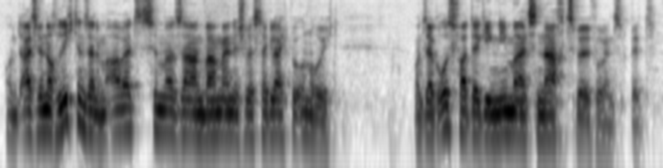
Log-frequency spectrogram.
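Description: A man's voice: mid-range voice, fairly even intonation, fairly quick, lightly acted. An actor playing a disdainful, defensive young man, grandson of the victim, in a German radio crime drama. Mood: cool, testy. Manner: dismissive, testy.

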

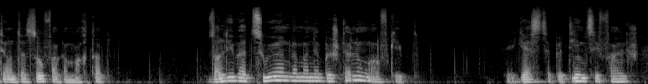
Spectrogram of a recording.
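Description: A man's voice: medium pitch, dark tone, slightly rough. A man acting a cocky, grumbling fifteen-year-old apprentice bricklayer in a German radio play, self-important in his way of talking. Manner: boastful, indignant, self-important.

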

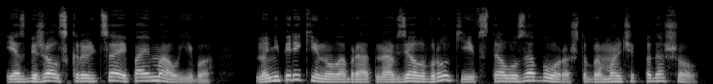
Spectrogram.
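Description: Male narrator for a first-person audiobook; measured, even delivery, dry close recording. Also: mid-range voice, no echo.

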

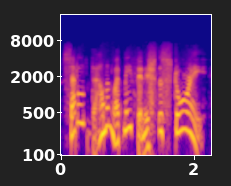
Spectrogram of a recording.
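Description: A man's voice: very high voice, wildly swooping pitch, fairly quick, slightly rough, dry recording, dull audio, voice pushed up, heavily acted. A man doing a swooping, grumpy old dwarf hermit. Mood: storytelling. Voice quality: coarse, growling. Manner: folksy, rustic, ungrammatical speech. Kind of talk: fantasy audiobook character voice.

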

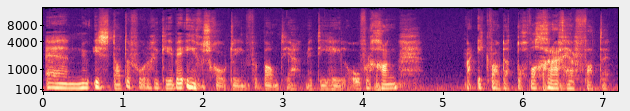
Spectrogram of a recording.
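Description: A woman playing a tactful, persuasive veteran fashion columnist in a Dutch radio play, with a husky voice and a coaxing, familiar manner. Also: extremely low pitch, normal speed, bright, forceful tone, whispered. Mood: tactfully coaxing.

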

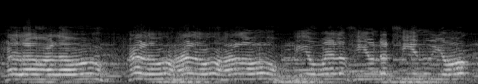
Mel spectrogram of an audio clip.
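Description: An actor playing an excited radio operator, calling out hurriedly and shrilly in an old radio play. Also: male voice, very high voice, unhurried. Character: excited male New York radio operator relaying news. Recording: muffled old recording under loud music.

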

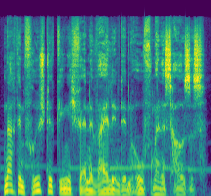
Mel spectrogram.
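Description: An actor playing a haunted gentleman doctor, narrating his confession in a radio drama in measured, literary phrases. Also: extremely low pitch, very animated. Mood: grave confession. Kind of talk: scripted first-person radio drama narration. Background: music.

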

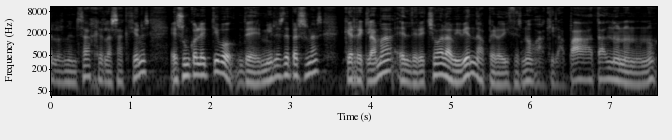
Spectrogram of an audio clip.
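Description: A man with a low, deep voice talks as a guest in a casual radio discussion. He tells his stories with animation and acts out the reactions of people he met. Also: a bit bright.

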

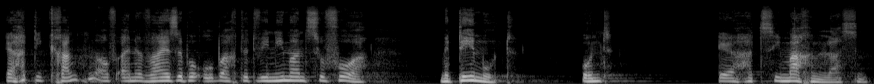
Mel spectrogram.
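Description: In a long, echoing space, a clinic doctor in a radio play. His male voice sits a little high. He explains formally and proudly, like a guide. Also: slow, pauses often. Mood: proud, instructive. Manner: formal, lecturing. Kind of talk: radio drama dialogue. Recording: long reverberant hall echo.

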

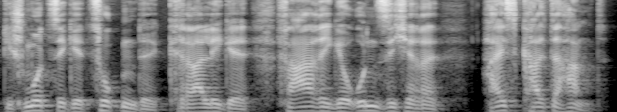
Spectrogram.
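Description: Radio drama role: diffident lover full of self-disgust, slightly deep, deliberate, intimate delivery. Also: male voice. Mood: awed, self-loathing. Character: shy, self-loathing male lover addressing his beloved.

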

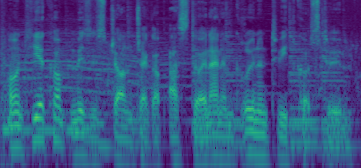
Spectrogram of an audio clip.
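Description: A man's voice: rumbling low, sing-song, moderate pace, exaggerated voice. A man playing a detached commentator in a radio play, narrating with dry precision. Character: detached male commentator cataloguing passengers and their dress. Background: music.

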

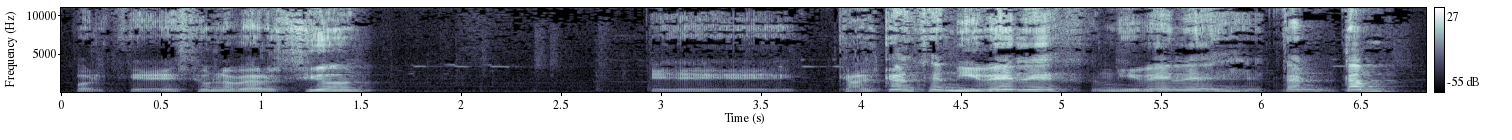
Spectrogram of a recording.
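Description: A man hosting a radio programme, giving reflective music commentary in a halting way, often repeating himself as he searches for words. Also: mid-range voice, animated. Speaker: radio host.

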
